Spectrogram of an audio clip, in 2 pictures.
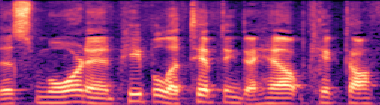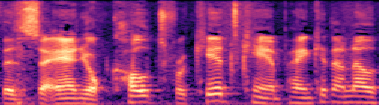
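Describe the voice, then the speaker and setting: A man with a slight Texas accent at a moderate pace, with hardly any pauses. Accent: slight Texas twang. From East Texas. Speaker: news anchor. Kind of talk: casual news chat.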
